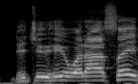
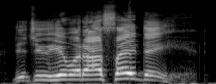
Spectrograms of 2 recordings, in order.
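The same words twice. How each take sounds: First: Said in the usual way. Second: Called out high and loud; loud rising preacher's question; louder preaching call. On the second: Real, not acted. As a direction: raise the voice to reach the back pews.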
